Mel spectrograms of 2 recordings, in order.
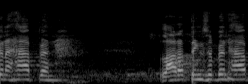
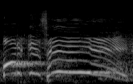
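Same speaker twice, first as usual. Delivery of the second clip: much higher, slow, stretched radio-host drawl; 14 semitones higher, 4 dB louder, much slower than usual. Retold or imitated. Radio host answering the comedian, high and slow. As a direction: stretch it out like the on-air DJ. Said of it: "why are you talking like that".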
